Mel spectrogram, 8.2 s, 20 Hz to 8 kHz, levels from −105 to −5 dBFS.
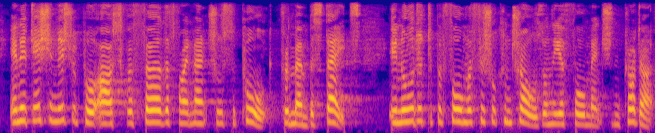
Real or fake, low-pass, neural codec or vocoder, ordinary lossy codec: fake; 7.2 kHz; vocoder, 44.1 kHz, 128 mel bands, Pupu-Vocoder; none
